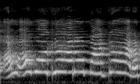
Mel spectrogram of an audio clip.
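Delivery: play-acted alarm, very high-pitched put-on panic. Retelling stepping out of the car after being left behind, faking panic. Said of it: "I'm panicking and shit trying to play the role".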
